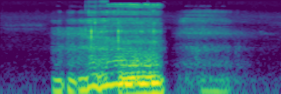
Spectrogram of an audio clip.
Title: She probably belongs in the “horn” section… 😉🤪 #lifewithdogs #snore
